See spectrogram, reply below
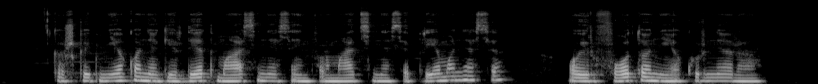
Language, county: Lithuanian, Vilnius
